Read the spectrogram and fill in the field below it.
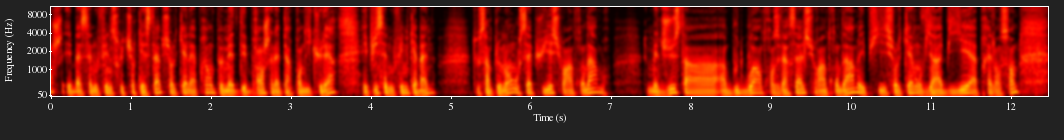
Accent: Centre-Val de Loire, France; Par chez nous, en Gâtine-Racan, il y a de la forêt partout, autour de Semblançay notamment

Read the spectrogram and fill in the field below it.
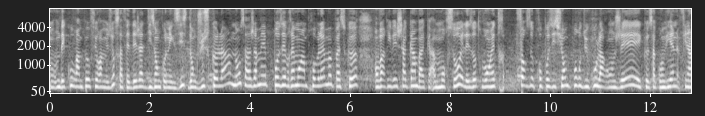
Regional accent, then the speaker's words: Spain; also born or lived in Morocco; Je suis née au Maroc, j'ai grandi en Espagne.

